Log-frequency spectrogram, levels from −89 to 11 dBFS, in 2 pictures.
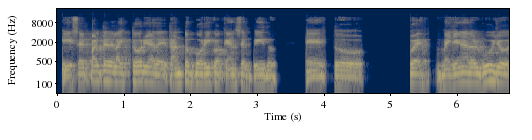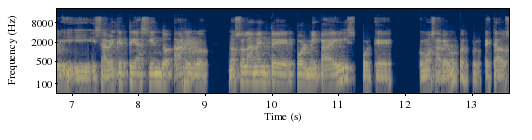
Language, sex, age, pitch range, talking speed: English, male, 30-49, 95-115 Hz, 155 wpm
